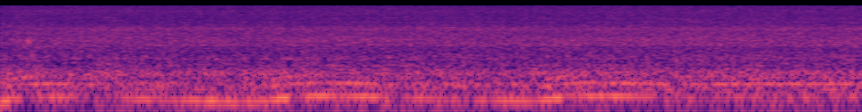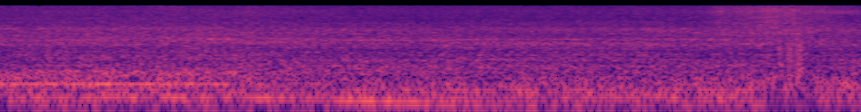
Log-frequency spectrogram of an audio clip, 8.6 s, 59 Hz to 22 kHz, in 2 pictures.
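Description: The 2012 Jeep Compass's four-cylinder engine idles steadily with a low hum that shifts slightly in pitch now and then. The engine has been overheating and is running after a coolant top-up.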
